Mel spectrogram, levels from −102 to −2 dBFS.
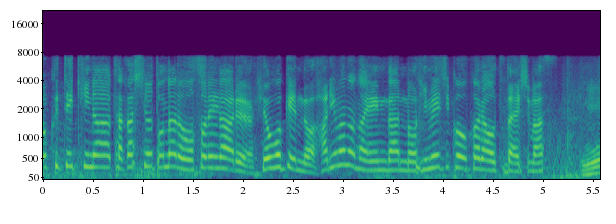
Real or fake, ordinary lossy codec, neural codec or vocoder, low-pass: fake; none; codec, 16 kHz, 2 kbps, X-Codec, HuBERT features, trained on general audio; 7.2 kHz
